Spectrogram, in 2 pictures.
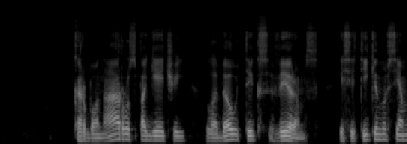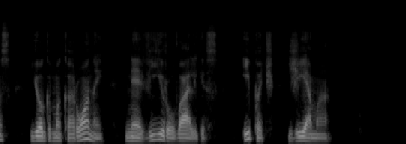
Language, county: Lithuanian, Klaipėda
